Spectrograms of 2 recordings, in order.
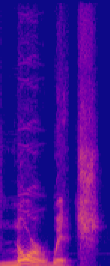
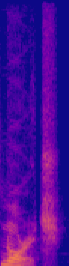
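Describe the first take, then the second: First: The W sound in the middle is pronounced. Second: The W sound in the middle is silent. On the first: The speaker calls it wrong. "like how it's spelled is Norwich" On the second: The speaker calls it right. "but it's Norwich. Like the W is silent"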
